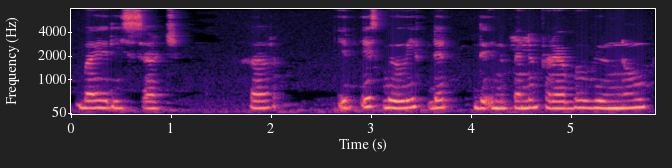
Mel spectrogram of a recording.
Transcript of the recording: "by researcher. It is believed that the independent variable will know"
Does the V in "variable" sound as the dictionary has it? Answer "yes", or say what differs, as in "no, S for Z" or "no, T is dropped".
no, F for V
